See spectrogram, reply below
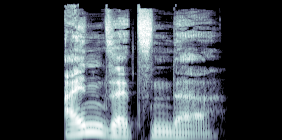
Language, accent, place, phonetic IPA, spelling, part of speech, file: German, Germany, Berlin, [ˈaɪ̯nˌzɛt͡sn̩dɐ], einsetzender, adjective, De-einsetzender.ogg
- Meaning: inflection of einsetzend: 1. strong/mixed nominative masculine singular 2. strong genitive/dative feminine singular 3. strong genitive plural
